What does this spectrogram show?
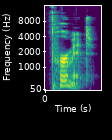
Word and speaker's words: permit: If the word is a noun, we put the stress on the first syllable, permit.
